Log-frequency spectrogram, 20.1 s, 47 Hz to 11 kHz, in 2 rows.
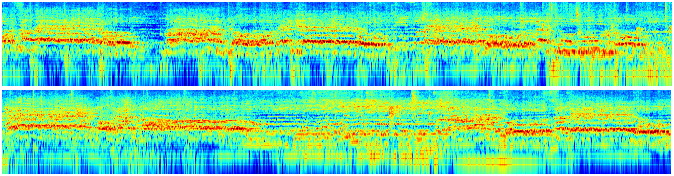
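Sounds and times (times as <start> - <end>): music with bass line: 0.0 - 20.0
women singing and shouting: 0.0 - 20.0.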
